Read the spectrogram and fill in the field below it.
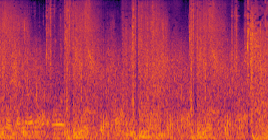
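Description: Dense, continuous gunfire in the video game Fortnite, rapid overlapping shots and bursts that stay loud and close, with no breaks for the full few seconds.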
